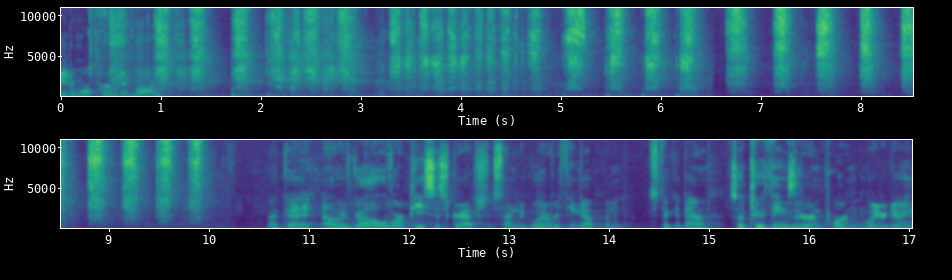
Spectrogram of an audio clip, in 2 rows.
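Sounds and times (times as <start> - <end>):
wire bristles scraping leather: 0.3 - 7.3.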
